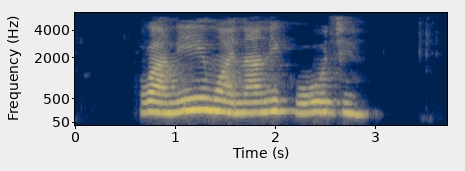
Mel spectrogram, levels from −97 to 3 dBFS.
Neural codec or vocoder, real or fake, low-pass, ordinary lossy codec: vocoder, 44.1 kHz, 80 mel bands, Vocos; fake; 5.4 kHz; AAC, 32 kbps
